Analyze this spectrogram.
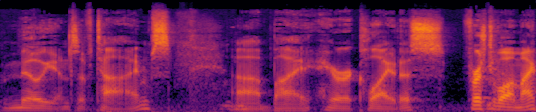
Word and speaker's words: Heraclitus: obviously you've heard millions of times uh by heraclitus first of all am I pronouncing that correctly as far as you know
